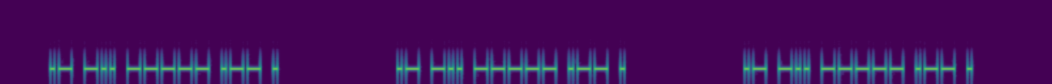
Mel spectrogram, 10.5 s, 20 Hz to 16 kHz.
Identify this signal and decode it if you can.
Morse code, heard as a keyed tone, about 28 wpm, 700 Hz. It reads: AD0WE AD0WE AD0WE
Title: Call Signs Repeated 2x - 28wpm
